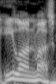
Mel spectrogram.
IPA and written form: ˈiːlɒn mʌsk (Elon Musk)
